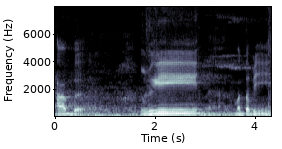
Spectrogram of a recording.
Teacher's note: Nah, qalqalah sugra. Huruf ba yang sukun di tengah-tengah kalimat ya. Tengah-tengah kata. Pantulkan tapi ringan Pak.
